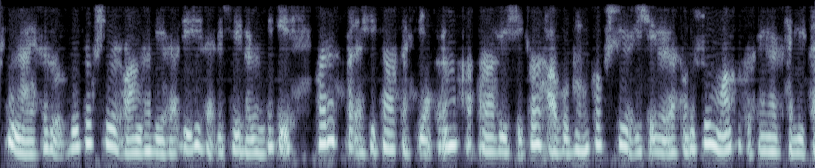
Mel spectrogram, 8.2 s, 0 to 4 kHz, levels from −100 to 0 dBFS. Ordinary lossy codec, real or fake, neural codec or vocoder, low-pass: none; fake; codec, 16 kHz, 4 kbps, FunCodec, trained on LibriTTS, 50 frames a second; 3.6 kHz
